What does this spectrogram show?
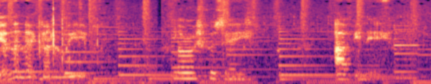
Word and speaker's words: La Roche-Posay: La Roche-Posay, Avine. It rhymes, it's all French.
